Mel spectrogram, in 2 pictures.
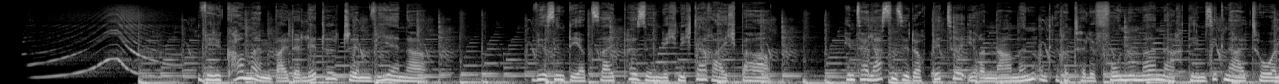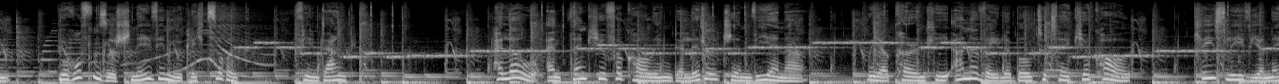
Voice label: telefonansage mobilbox; Mobilboxansage

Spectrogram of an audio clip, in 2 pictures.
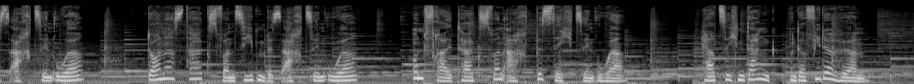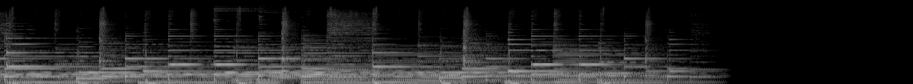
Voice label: telefonansage anrufbeantworter ordination

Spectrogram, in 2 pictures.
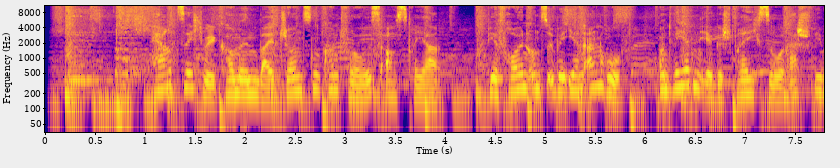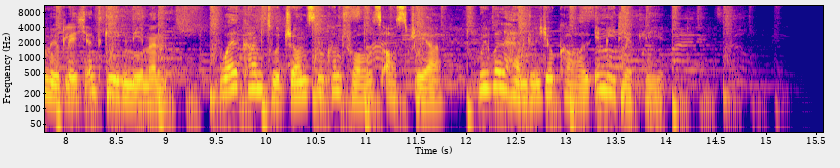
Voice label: Telefon; Österreich & Deutschland

